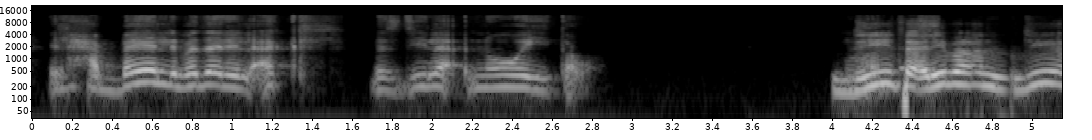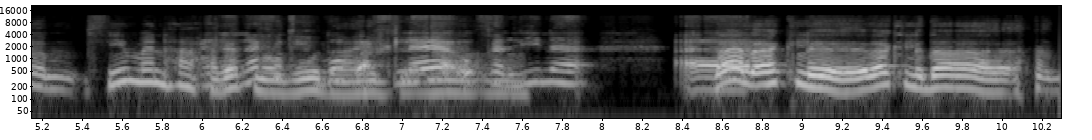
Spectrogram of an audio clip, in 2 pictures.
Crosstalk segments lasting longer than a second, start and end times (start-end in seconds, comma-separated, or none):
6.0-7.7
